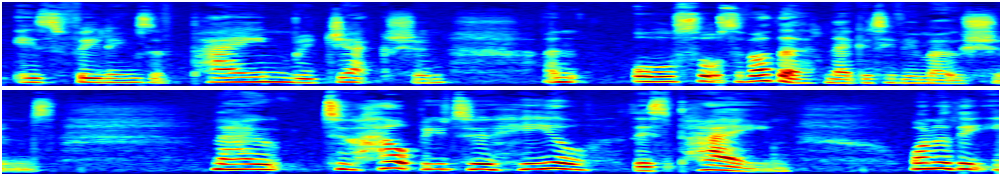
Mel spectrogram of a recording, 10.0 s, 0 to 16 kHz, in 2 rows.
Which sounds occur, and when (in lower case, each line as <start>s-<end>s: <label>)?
0.0s-9.9s: background noise
0.0s-2.2s: woman speaking
2.1s-2.6s: breathing
2.6s-2.9s: woman speaking
3.1s-5.2s: woman speaking
5.3s-6.0s: breathing
6.0s-6.3s: woman speaking
6.6s-7.9s: woman speaking
8.0s-8.8s: woman speaking
9.0s-9.5s: breathing
9.5s-9.9s: woman speaking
